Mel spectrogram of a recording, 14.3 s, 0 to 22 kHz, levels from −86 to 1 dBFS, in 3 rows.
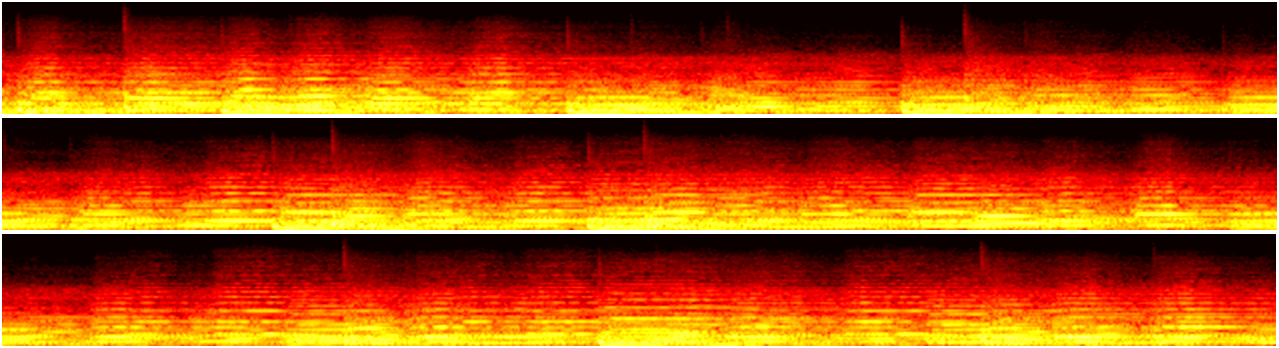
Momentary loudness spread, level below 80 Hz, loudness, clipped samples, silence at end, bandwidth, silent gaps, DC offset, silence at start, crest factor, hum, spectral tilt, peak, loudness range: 5 LU; -38 dBFS; -16 LUFS; under 0.1%; 0 s; 7 kHz; none; under 0.1%; 0 s; 14 dB; none; -10.5 dB/octave; 0 dBFS; 2 LU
